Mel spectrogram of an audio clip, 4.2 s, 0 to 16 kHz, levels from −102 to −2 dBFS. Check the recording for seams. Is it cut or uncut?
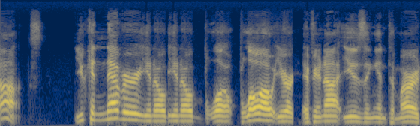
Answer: cut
